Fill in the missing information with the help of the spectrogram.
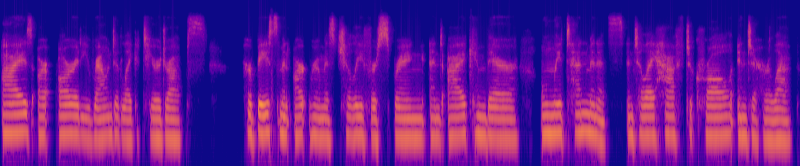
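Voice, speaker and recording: A woman reading a poem aloud in a measured literary style. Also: sits low, level tone, no echo. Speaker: poet reading own work.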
